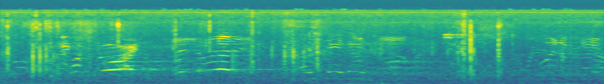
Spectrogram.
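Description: Near silence, with faint, distant voices calling out on the field, mostly in the first few seconds, and a few light clicks.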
